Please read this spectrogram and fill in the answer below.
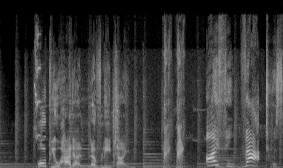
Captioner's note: snorts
